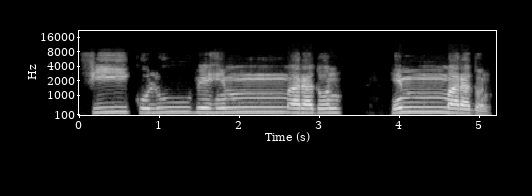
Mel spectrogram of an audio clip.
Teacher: غنہ مین کہ آپ نے نون کی آواز کو اپنے ناک کے اندر 2 سیکنڈ تک رکھنا ہے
